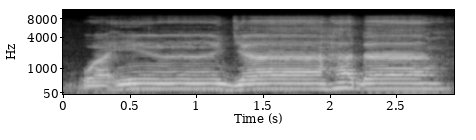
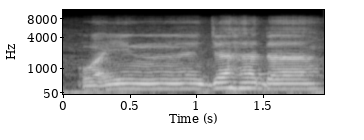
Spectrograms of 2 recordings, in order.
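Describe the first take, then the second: First: The vowel is held long for two beats. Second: The vowel is cut short and rushed. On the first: The speaker calls it right. "punya panjang dua harokat" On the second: The speaker calls it wrong. "tidak boleh bablas aja"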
